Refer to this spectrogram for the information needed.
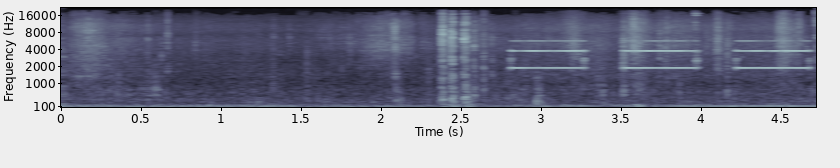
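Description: A car being parked on arriving home: a steady low engine rumble inside the vehicle, a brief rustling clunk, then three evenly spaced, bright electronic beeps, like a parking warning.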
